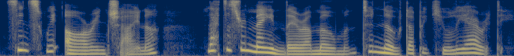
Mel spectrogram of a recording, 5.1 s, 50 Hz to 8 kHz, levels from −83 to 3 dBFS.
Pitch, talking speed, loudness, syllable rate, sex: 215 Hz, 175 wpm, -21 LUFS, 5.6 syllables/s, female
